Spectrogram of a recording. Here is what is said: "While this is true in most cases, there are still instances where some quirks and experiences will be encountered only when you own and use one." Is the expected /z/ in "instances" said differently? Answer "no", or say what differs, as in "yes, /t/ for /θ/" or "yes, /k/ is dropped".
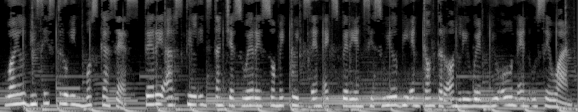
yes, /s/ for /z/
